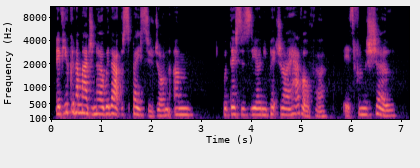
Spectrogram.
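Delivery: ordinary delivery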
